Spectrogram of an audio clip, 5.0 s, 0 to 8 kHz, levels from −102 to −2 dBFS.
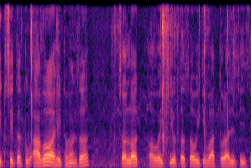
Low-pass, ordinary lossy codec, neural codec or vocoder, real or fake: none; none; codec, 16 kHz, 16 kbps, FunCodec, trained on LibriTTS, 50 frames a second; fake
